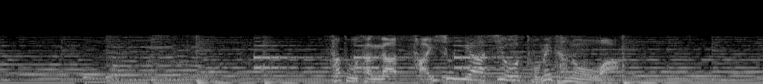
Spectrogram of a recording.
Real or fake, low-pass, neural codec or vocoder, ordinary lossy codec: real; 7.2 kHz; none; AAC, 16 kbps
